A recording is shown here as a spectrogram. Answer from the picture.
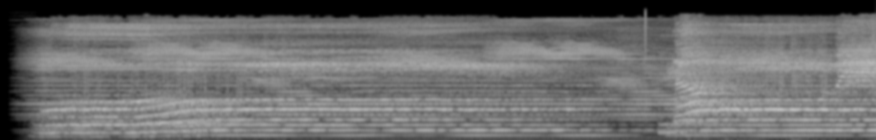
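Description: Indian devotional intro music of long held notes over a steady drone. The pitch rises early on, and a new held phrase, also rising, comes in about six and a half seconds in.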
